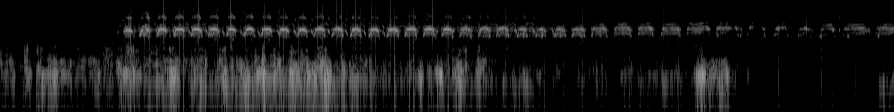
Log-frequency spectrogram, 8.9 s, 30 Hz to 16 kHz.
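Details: Young osprey begging at the Lipka nest, 6 August 2023, as a second fish is brought for the second youngster. A fast, steady series of high piping chirps, several per second, over low rustling and tearing sounds.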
